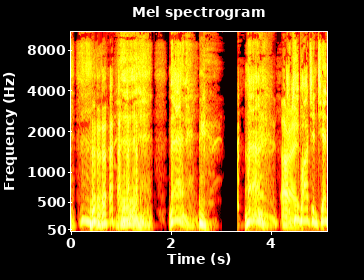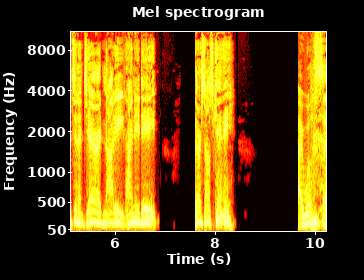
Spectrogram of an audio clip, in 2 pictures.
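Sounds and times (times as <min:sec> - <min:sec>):
speech: 0:00.0 - 0:02.5, 0:04.1 - 0:06.9, 0:07.6 - 0:08.4, 0:09.6 - 0:10.2
heavy breathing: 0:00.0 - 0:02.6, 0:03.6 - 0:04.5
person groaning in strained bursts: 0:00.0 - 0:02.6, 0:03.4 - 0:04.6
laughter: 0:00.0 - 0:04.6, 0:09.8 - 0:10.2.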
